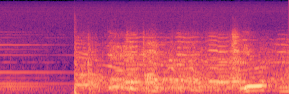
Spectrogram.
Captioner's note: upbeat folk music; people chatting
